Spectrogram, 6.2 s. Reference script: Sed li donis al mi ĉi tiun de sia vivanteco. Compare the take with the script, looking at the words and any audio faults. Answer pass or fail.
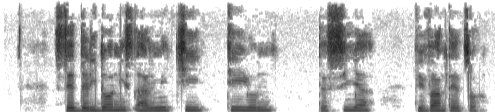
pass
